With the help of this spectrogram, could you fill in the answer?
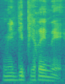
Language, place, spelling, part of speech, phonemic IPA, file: French, Paris, Midi-Pyrénées, proper noun, /mi.di.pi.ʁe.ne/, Fr-Midi-Pyrénées.oga
- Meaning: Midi-Pyrénées (a former administrative region of France; since 2016, part of the administrative region of Occitania)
